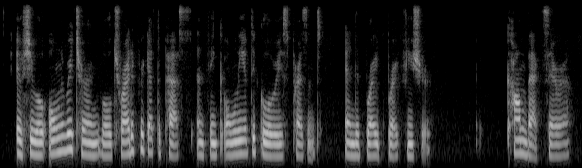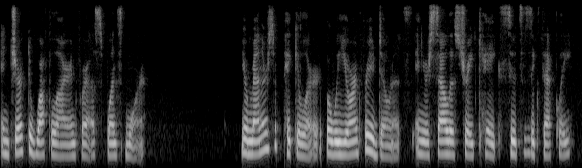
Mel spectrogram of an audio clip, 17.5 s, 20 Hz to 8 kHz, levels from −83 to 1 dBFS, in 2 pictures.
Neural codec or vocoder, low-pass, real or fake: none; 7.2 kHz; real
